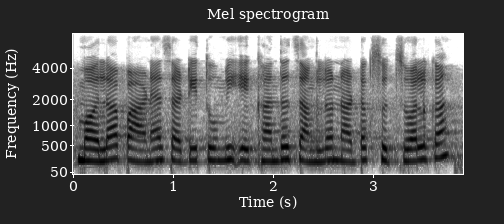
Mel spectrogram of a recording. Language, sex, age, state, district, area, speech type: Marathi, female, 30-45, Maharashtra, Nagpur, urban, read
